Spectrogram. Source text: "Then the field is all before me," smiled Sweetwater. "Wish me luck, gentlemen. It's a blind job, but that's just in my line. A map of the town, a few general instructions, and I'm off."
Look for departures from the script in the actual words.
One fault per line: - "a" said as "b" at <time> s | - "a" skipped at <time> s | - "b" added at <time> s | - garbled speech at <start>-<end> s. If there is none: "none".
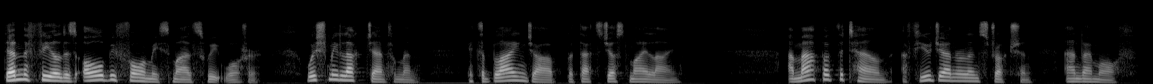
- "in" skipped at 6.3 s
- "instructions" said as "instruction" at 9.7 s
